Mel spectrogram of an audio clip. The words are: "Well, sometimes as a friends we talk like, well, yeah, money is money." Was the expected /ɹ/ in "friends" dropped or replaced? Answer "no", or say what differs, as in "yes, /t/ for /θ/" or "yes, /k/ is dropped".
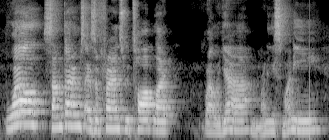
no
